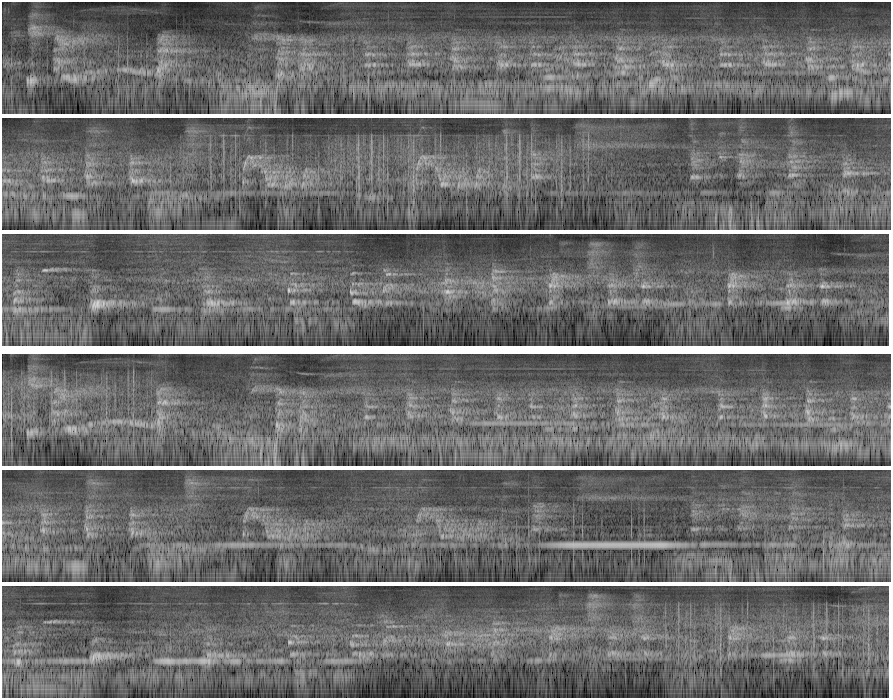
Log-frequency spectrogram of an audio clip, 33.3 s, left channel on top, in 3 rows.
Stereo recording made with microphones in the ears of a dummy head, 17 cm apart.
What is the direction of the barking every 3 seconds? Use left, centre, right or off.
right, right, right, right, left, left, left, left, left, left, left.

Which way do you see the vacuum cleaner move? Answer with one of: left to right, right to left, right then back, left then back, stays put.
left then back.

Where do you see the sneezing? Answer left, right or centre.
right.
